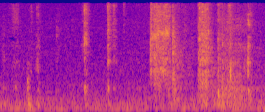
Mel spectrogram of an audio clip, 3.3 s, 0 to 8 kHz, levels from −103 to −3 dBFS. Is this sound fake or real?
real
